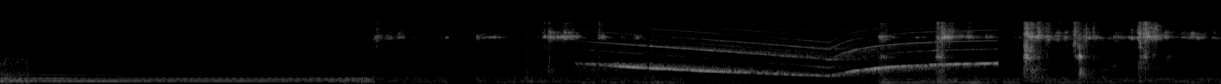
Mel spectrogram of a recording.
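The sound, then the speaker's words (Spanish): Police sirens wail very close, their loud tones sweeping down and up in overlapping glides over a steady low hum, with sharp high chirping bursts around them. “Las sirenas de policía han sonado muy, muy cerca como si ya estuvieran esperando.”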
